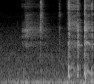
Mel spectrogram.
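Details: Child boy with a cough, cold and sore throat, in the evening after dinner: two short, sharp coughs after a quiet stretch.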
